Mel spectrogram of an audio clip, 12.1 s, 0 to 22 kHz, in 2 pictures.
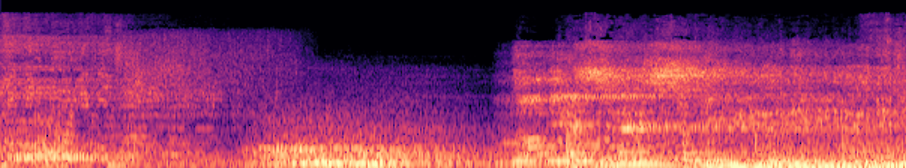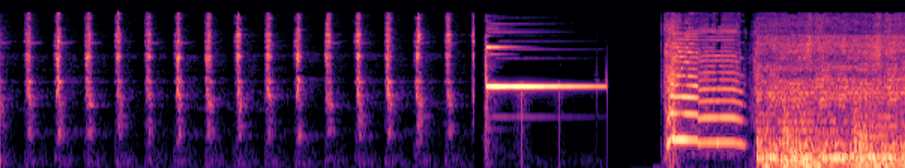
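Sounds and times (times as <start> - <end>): timer ticking: 6.0 - 9.3
bright ding: 9.3 - 10.1.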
